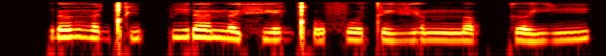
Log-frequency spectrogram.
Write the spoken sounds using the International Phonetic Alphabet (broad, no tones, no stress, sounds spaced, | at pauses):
ɾ ə ɦ ɜ ǃʼ i pː i ɾ ɜ n ɜ fʲ ɛ ǃʼ ʊ f ʊ t ɪ vʲ ɔ nː ʌ kː ə j i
